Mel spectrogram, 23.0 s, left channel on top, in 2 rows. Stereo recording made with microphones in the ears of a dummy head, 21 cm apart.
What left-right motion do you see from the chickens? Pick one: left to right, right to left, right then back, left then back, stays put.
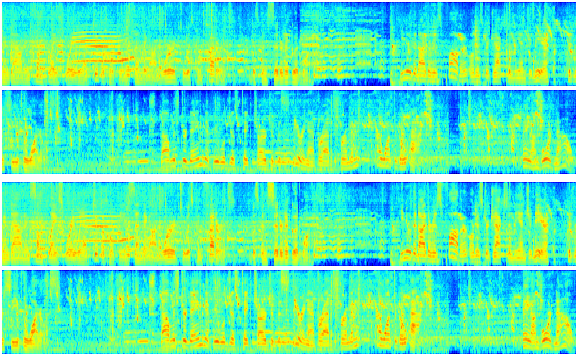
right then back.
